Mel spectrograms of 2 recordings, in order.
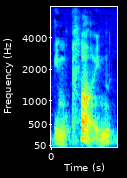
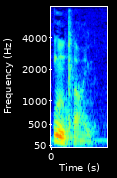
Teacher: the primary and secondary stresses are commonly exchanged between the syllables to distinguish the verb incline from the noun incline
